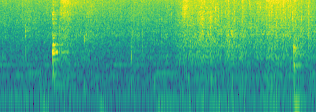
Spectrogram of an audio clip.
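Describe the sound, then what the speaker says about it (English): Fish browning in a pan as butter goes in, giving a loud, dense sizzle with a few sharp spatula clinks and scrapes, close and without talk. "Okay, now we're gonna add in the butter."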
